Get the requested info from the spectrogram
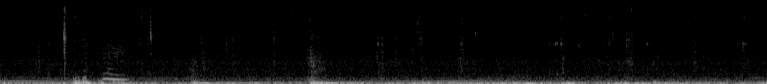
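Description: A ham and cheese toastie being bitten into near the start and then chewed close to the microphone, with small crisp clicks from the toasted bread.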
